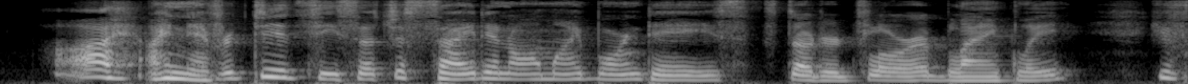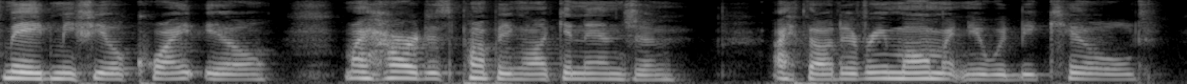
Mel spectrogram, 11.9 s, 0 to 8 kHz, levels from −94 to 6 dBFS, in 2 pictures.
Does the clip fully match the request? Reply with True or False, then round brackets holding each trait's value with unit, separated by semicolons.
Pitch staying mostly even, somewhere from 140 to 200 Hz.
False (3.0 semitones; 190 Hz)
